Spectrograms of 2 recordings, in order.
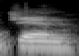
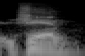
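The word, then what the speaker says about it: djinn: So, just say Jin like like the like the alcohol beverage. That's safe. Yeah. Jin. The D. We don't pronounce the D.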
